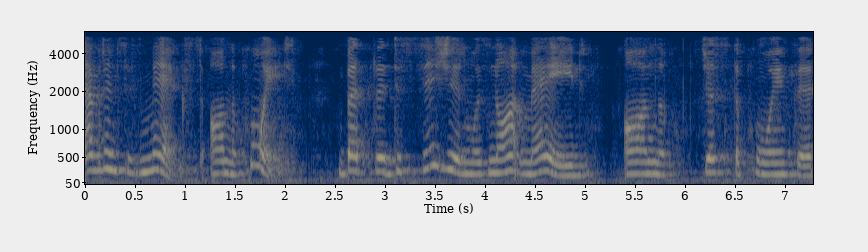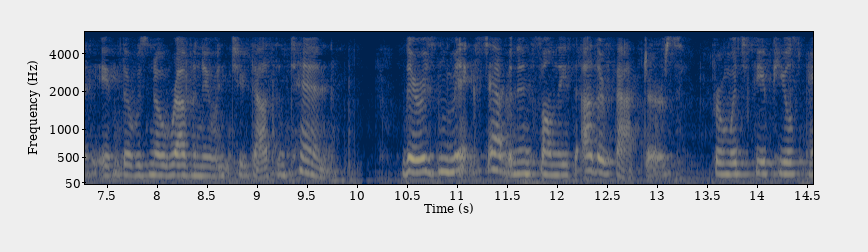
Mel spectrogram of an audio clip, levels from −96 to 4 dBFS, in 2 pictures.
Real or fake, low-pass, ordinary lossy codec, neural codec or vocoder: fake; 5.4 kHz; MP3, 32 kbps; codec, 16 kHz, 4.8 kbps, FACodec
